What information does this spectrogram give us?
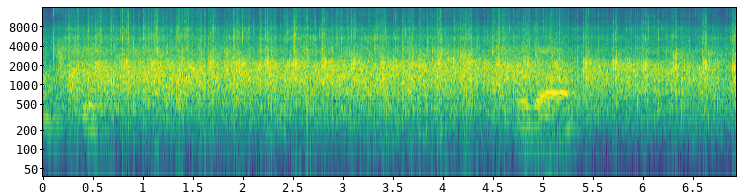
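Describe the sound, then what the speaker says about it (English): A school assembly audience gives one more round of applause, a loud, dense, steady wash of clapping from a large crowd that holds for the full stretch, with faint voices mixed in. "One more round of applause."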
